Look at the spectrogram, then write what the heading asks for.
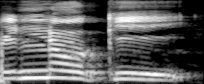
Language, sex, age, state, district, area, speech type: Tamil, male, 30-45, Tamil Nadu, Ariyalur, rural, read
